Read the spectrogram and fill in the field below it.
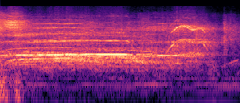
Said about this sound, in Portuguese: Só os velhos estão gritando para ela, né?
